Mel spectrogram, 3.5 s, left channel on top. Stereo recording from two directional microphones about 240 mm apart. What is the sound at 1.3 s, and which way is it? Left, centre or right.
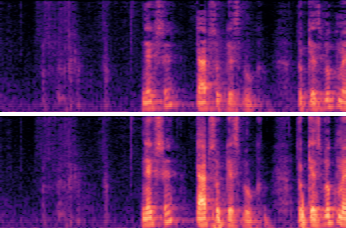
Speech, right.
